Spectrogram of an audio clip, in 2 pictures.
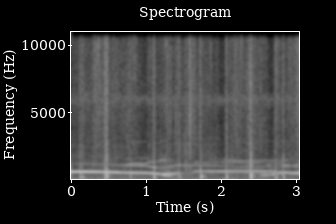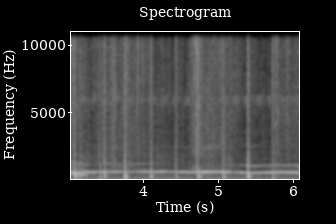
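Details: Wolf howls, pack signals to prepare defenses: a long steady tone carries through, crossed by short downward-swooping voices, with sharp regular clicking behind.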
